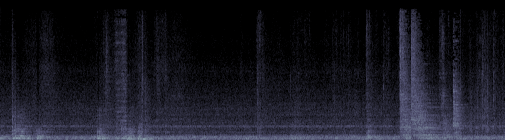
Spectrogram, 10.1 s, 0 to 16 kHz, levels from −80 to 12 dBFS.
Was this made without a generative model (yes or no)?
yes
